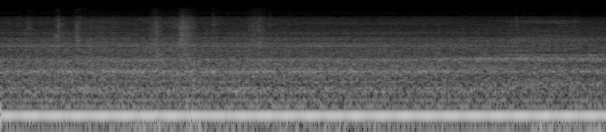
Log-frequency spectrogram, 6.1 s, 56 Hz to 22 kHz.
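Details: Draft fan running after pump change and rewiring, on a chilly 28-degree day: even, steady low hum with smooth blower drone, no rattles or knocks; operating normally.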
